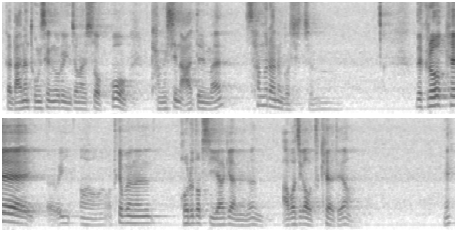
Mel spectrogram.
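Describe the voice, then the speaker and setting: A man, a pastor, preaching a sermon. He asks the congregation questions and answers them himself, and gently acts out a father's words to his son. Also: mid-range voice, normal speed, long reverb tail. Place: church sanctuary.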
